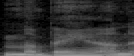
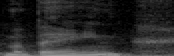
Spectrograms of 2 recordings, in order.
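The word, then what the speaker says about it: Mebane: But the town is actually, I believe, Maban instead of Mabane, and it's a gully puncher hairpin.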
